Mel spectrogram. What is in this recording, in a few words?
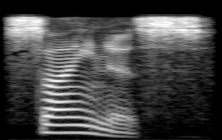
"sinus", English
